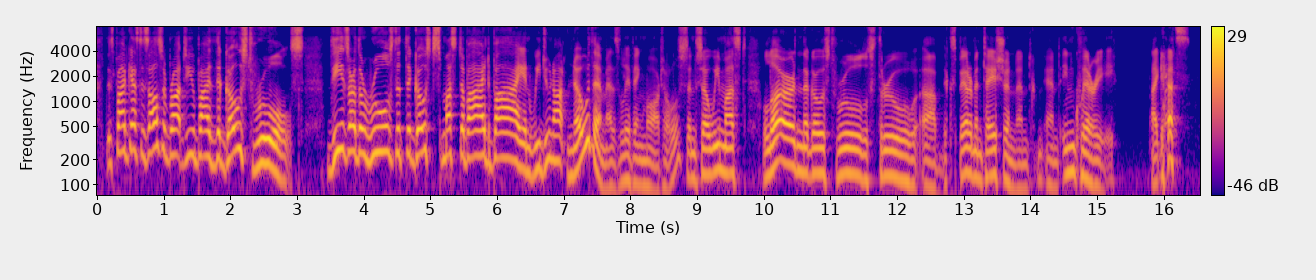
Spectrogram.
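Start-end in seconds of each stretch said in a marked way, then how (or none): 0.1-15.2 faint put-on British accent, sing-song. Announcing on a podcast who it is brought to you by, close to a fake British accent. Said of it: "dangerously close to your fake British accent".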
